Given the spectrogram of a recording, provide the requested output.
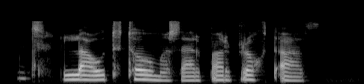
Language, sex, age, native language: Icelandic, female, 9, Icelandic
